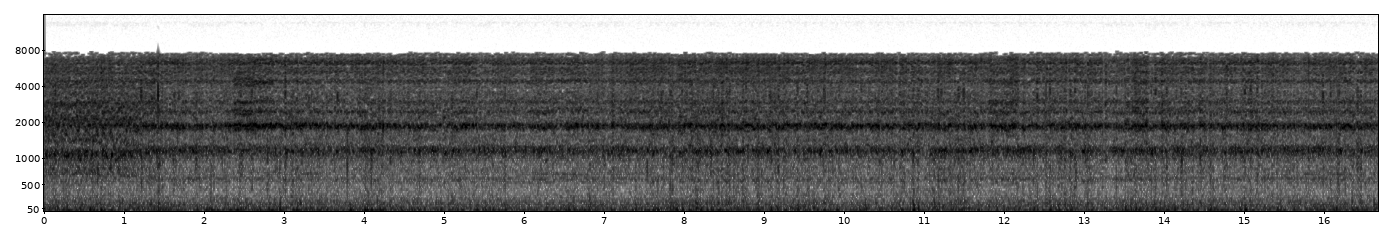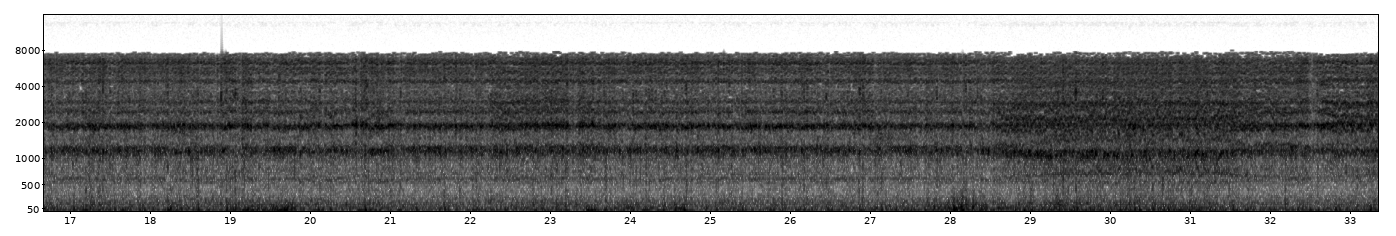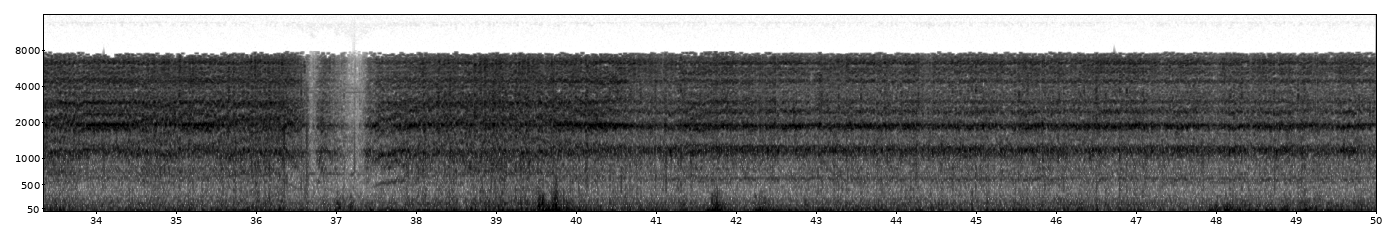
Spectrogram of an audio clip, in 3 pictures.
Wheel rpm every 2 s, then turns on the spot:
160, 160, 160, 160, 160, 160, 160, 160, 160, 160, 160, 160, 160, 160, 160, 160, 160, 160, 70, 150, 160, 160, 160, 160, 160.
36-38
